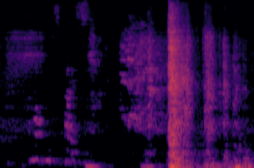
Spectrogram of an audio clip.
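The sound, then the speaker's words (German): A door is creaking open to let a cat out and then shutting with a solid knock, while a person talks briefly around the movement. “Okay, ähm, sorry, kurz, meine Katze bangt gerade den Kopf gegen die Tür. Ich muss sie kurz rauslassen.”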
